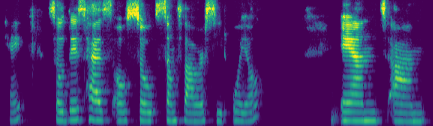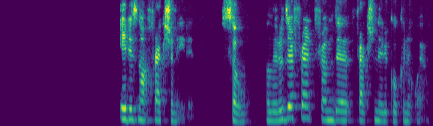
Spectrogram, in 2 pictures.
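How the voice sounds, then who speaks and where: A woman from Brazil, explaining skin oils in a casual livestream chat, full of fillers and restarts. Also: medium pitch. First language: Portuguese.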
